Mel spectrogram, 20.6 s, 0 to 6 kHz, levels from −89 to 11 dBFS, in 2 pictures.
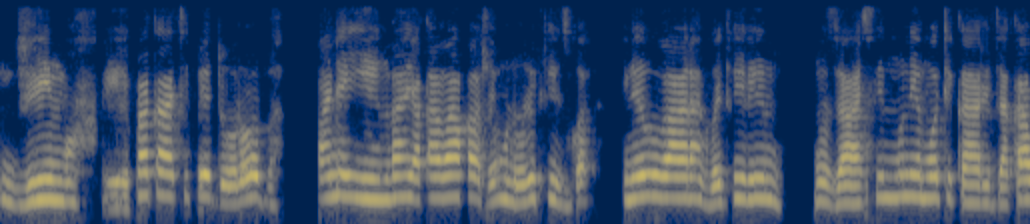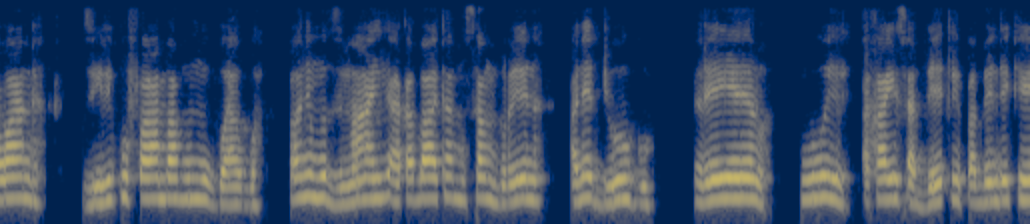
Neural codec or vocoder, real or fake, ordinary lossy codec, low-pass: codec, 16 kHz in and 24 kHz out, 1.1 kbps, FireRedTTS-2 codec; fake; AAC, 48 kbps; 5.4 kHz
